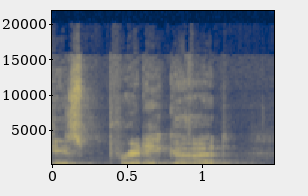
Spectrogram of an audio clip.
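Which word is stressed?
pretty. The emphasis falls on the word pretty. He is only reasonably good. "if you put the emphasis on pretty"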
